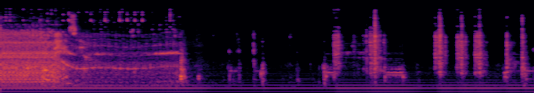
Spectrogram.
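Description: Electric sewing machine stitching at speed for about the first second, then running slower with a whine and stopping with a sharp click a little under three seconds in. After that, only a few light clicks and taps.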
